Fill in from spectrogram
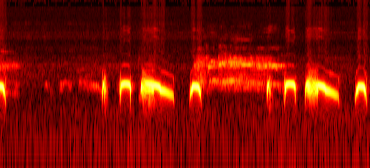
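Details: Spotted dove 'giọng thổ' cooing used to provoke a rival male: two full phrases of short clipped coos and a long falling note, with a soft background hum between.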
